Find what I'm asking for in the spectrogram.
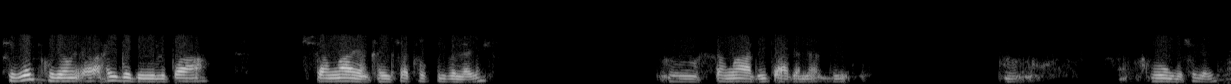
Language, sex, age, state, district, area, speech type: Manipuri, male, 60+, Manipur, Imphal East, urban, conversation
